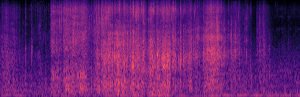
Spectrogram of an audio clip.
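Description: A plastic wrapper crinkles and rustles as clothes are unpacked.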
